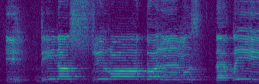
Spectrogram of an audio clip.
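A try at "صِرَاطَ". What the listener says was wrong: তো আরেকটু মোটা হবে, সিরাতাল সুন্দর হবে, আরো একটু মোটা হলে।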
